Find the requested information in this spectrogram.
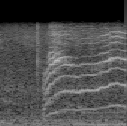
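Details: Domestic cat giving a single drawn-out meow that rises, then holds steady and bright for over a second, rich in overtones, against a faint low room hum.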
